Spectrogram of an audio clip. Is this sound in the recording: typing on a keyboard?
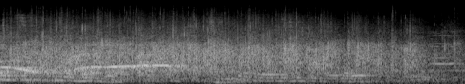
no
